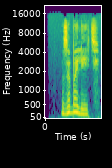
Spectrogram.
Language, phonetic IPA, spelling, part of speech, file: Russian, [zəbɐˈlʲetʲ], заболеть, verb, Ru-заболеть.ogg
- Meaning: 1. to fall ill (to become ill) 2. to begin to hurt, to become hurt (of a body part)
